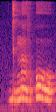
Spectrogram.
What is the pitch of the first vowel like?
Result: low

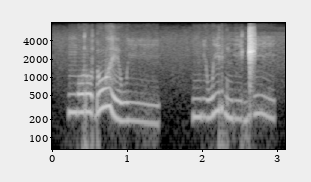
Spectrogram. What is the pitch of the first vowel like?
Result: high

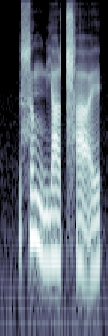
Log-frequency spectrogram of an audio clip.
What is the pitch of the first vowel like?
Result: falling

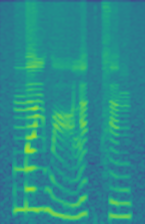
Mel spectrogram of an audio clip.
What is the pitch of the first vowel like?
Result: high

